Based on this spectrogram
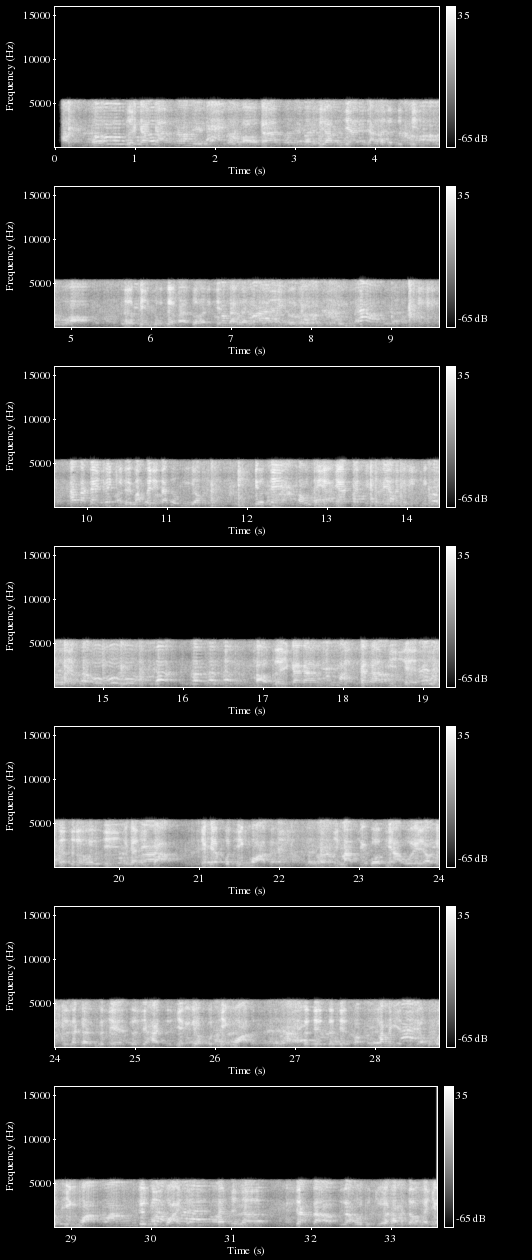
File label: book talking; 感動電池小天使關懷之旅錄音內容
